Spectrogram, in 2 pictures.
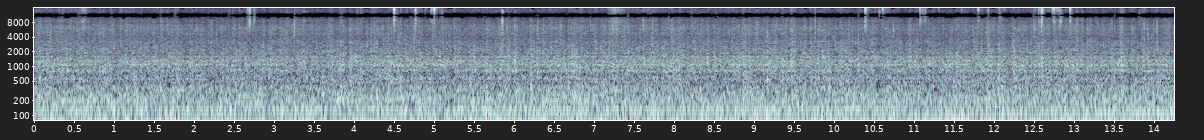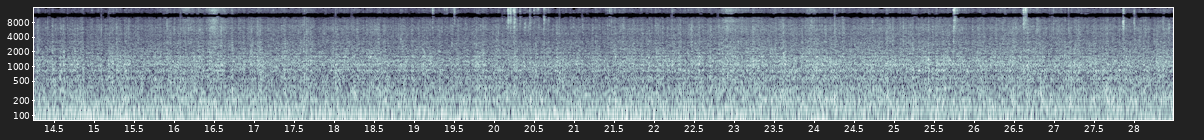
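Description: Steady rain falling on a car's windshield and roof, heard from inside the cabin, with scattered drop ticks over a low steady rumble from the car.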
